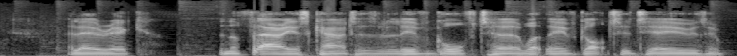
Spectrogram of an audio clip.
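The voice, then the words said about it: Theatrical put-on English accent. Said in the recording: “It's got a very theatrical delivery... Actually, with an English accent.”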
